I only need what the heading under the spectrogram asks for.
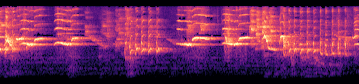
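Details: Lovebird-like odd song from an Oriental magpie-robin, used to prompt other birds to sing: clear whistled notes alternating with clicking trills and rising slurs, delivered in several quick phrases with short pauses.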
